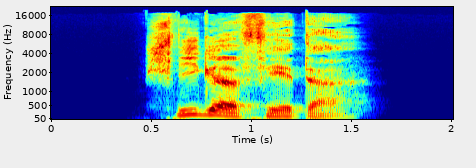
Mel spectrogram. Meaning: nominative/accusative/genitive plural of Schwiegervater
- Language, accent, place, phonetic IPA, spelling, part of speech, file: German, Germany, Berlin, [ˈʃviːɡɐfɛːtɐ], Schwiegerväter, noun, De-Schwiegerväter.ogg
